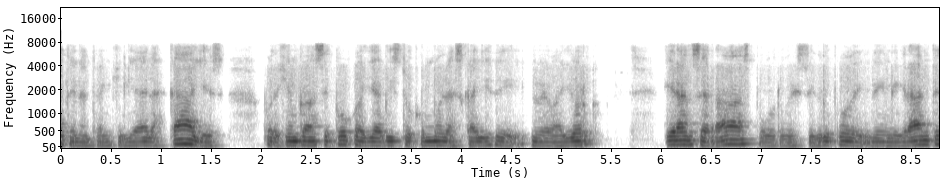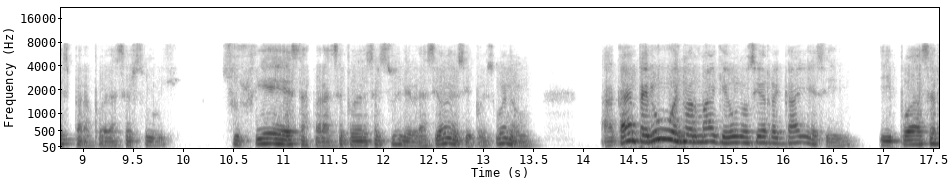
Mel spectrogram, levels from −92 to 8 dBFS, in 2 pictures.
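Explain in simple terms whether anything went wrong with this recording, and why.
A couple of things went wrong here. The whole clip carries the sound of the Speex codec, an older speech codec from VoIP and game chat. It squeezes the voice into very little data by modelling it rather than storing it faithfully, and here that shortcut is plainly audible: the speech comes across noisy and hoarse, with the upper sparkle replaced by a hissy, fake-sounding fill.

Then there's a brief glitch from 8.23 to 8.30 s, which is VoIP packet loss concealed by the speech codec. A tiny chunk of audio went missing in transit, consistent with a single lost 20 ms frame. The decoder covered the gap by stretching out the last bit of sound it had and fading it down, so you hear a short buzzy or smeared moment, and the voice stays weak or distorted for a few tens of milliseconds afterwards while it recovers.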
